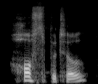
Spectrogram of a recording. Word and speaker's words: hospital: remember, a hospital. You pronounce your H, so you have to.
